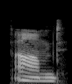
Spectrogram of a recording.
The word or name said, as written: armed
